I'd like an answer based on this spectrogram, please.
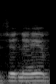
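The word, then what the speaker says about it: Jahna: know like I said my name is janaa but that's spelled j a h n a Ya A J God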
